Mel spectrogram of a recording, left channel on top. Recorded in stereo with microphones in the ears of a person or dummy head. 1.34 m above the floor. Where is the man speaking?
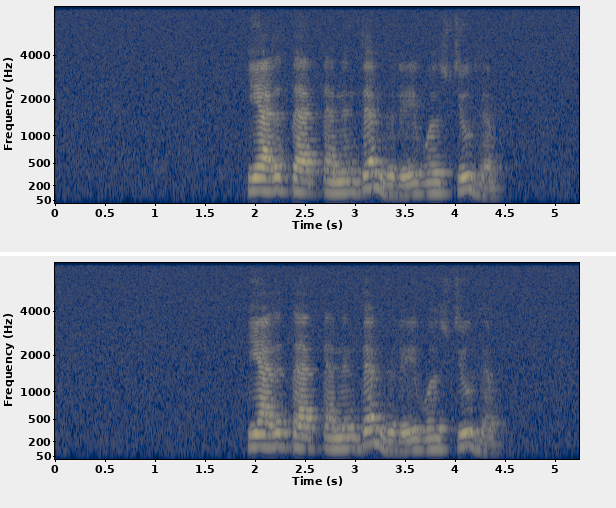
Centre (ahead or behind), 2 m.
